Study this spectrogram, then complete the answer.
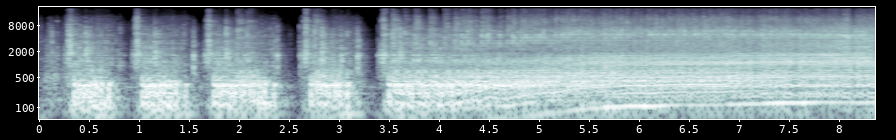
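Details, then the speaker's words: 1/5 scale RC Baja two-stroke, about 8°C, low needle 3/4 turn, high needle closed: sputtering bursts then catches and runs steadily; engine, clutch and bearings fine, faulty carburetor is the problem, to be swapped. "So the fact that the engine just wants to keep on running means the engine is fine, clutch is fine, running smooth, bearings are fine. Problem is the carburetor, and let me show you."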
